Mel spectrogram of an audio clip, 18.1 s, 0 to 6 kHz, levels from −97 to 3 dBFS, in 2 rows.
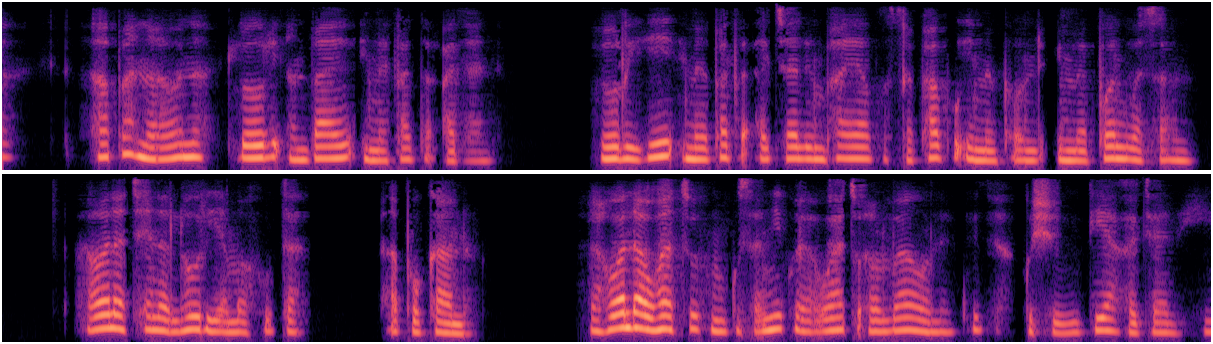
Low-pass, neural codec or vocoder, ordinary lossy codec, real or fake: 5.4 kHz; codec, 16 kHz, about 1 kbps, DyCAST, with the encoder's durations; AAC, 24 kbps; fake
